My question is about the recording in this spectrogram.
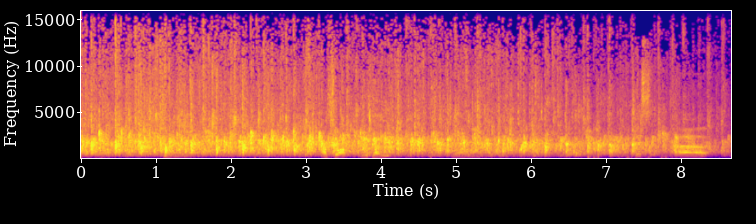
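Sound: audience clapping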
